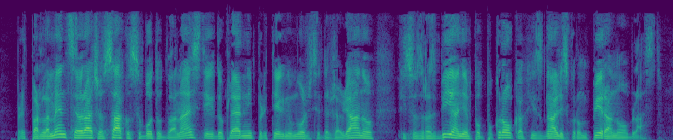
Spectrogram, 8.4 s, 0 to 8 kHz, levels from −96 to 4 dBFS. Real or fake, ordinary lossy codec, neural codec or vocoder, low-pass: real; AAC, 32 kbps; none; 7.2 kHz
